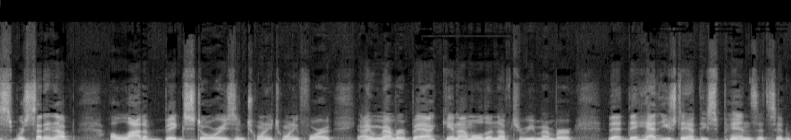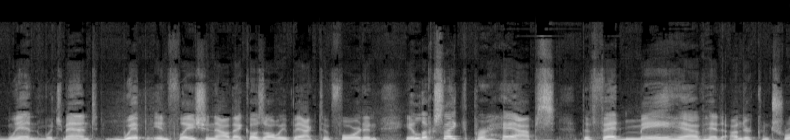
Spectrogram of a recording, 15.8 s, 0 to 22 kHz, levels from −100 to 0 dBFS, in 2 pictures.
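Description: At 9.40–9.45 s, AAC frame loss with concealment patches a 43 ms gap, fitting one frame, from the prior spectrum: a smeared blip, blurred on the spectrogram.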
